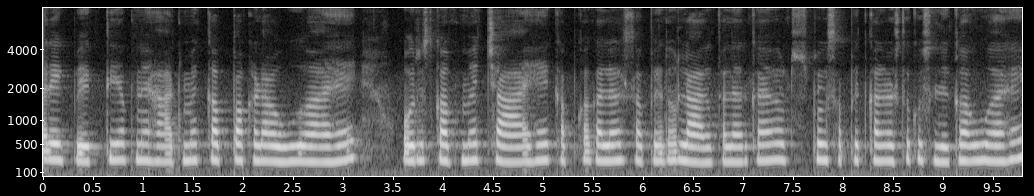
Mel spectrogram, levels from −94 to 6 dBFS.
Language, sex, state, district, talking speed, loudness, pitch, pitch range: Hindi, female, Rajasthan, Churu, 215 wpm, -16 LUFS, 240 Hz, 230-250 Hz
